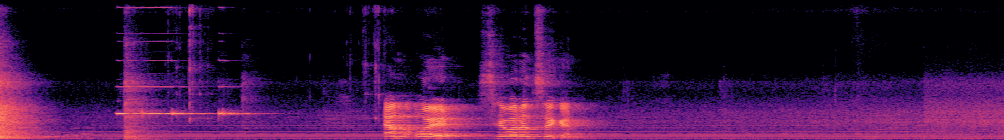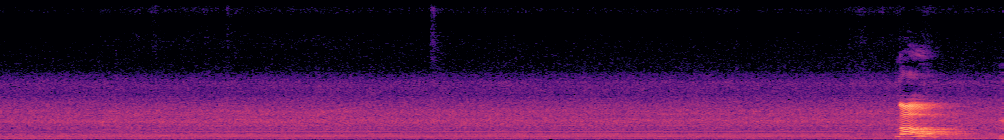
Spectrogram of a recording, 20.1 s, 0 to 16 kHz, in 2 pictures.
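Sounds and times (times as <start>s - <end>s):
lathe electrical hum: 0.0s - 20.0s
fan hiss: 6.5s - 20.0s.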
